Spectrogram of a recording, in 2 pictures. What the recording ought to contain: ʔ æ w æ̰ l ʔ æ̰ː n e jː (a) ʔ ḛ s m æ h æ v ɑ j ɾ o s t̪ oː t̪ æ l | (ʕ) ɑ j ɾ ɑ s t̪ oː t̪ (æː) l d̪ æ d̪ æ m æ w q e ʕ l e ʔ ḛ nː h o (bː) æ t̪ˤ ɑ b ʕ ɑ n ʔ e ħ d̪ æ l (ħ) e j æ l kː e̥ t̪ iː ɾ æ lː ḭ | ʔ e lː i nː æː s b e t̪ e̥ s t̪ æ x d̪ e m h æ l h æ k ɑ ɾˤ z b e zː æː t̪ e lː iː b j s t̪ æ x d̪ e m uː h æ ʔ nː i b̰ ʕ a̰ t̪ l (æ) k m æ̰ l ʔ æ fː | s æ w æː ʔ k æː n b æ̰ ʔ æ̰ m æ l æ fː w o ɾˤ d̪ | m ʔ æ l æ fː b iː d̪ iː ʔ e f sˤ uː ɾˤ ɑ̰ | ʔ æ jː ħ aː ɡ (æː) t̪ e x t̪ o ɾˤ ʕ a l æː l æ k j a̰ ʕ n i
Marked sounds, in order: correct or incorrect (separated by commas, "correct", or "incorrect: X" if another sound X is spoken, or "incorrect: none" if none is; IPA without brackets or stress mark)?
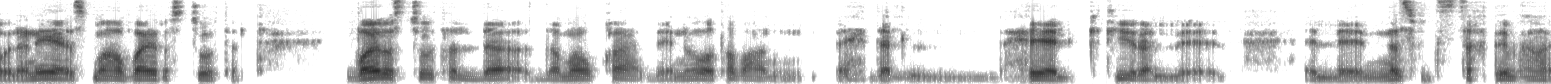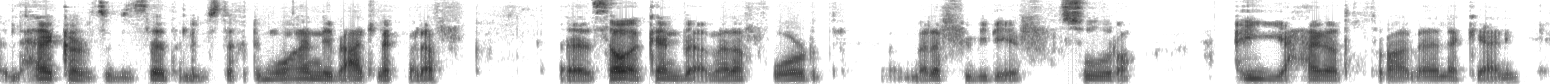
incorrect: æ, incorrect: v, incorrect: æ, incorrect: wː, correct, correct, incorrect: æ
